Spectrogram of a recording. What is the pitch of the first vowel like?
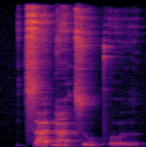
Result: high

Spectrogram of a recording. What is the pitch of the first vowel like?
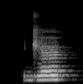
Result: high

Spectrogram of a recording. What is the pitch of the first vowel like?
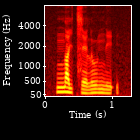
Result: falling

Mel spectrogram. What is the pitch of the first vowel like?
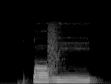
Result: low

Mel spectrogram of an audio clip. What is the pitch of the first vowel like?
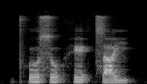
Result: high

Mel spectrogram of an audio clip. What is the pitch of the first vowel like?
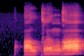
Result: low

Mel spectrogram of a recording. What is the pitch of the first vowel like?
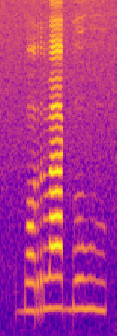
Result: low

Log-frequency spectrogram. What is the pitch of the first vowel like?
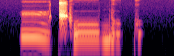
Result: falling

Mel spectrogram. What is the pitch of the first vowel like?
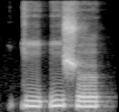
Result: low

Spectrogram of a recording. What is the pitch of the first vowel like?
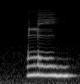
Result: high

